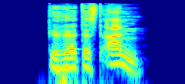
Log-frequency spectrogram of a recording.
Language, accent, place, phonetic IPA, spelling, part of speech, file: German, Germany, Berlin, [ɡəˌhøːɐ̯təst ˈan], gehörtest an, verb, De-gehörtest an.ogg
- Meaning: inflection of angehören: 1. second-person singular preterite 2. second-person singular subjunctive II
